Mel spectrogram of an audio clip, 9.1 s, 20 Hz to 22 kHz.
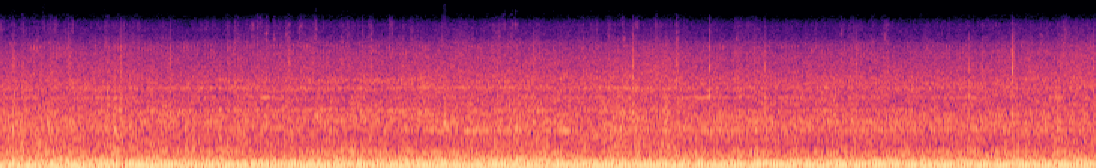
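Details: Bobcat 3400XL (rebadged Polaris Ranger 500), single-cylinder fuel-injected 500, after rigging a replacement fuel pump giving 40 psi fuel pressure: steady deep drone held at full throttle, no stumbles or surging; normal full-throttle running.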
